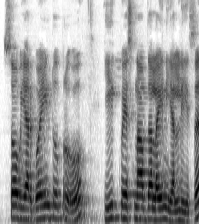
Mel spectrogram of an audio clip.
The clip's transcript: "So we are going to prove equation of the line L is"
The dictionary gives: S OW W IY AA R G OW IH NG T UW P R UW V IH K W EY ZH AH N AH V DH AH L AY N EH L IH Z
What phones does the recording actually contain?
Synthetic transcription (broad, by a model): S OW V IY AA R G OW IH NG T UW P R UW IH K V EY S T N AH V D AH L AY N EH L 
